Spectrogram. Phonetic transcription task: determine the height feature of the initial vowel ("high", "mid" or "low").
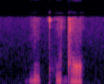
high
